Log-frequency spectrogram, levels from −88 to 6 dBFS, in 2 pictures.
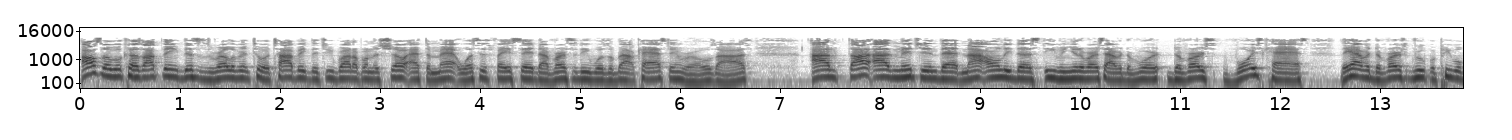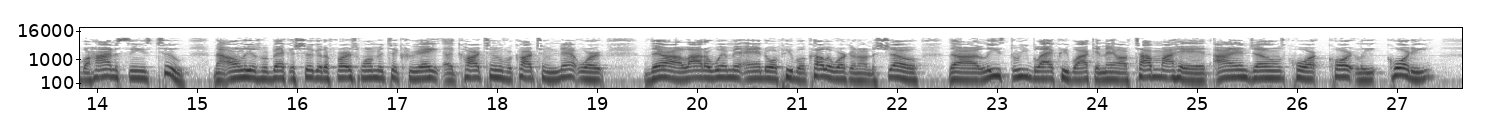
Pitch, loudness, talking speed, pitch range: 165 Hz, -20 LUFS, 230 wpm, 145-180 Hz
